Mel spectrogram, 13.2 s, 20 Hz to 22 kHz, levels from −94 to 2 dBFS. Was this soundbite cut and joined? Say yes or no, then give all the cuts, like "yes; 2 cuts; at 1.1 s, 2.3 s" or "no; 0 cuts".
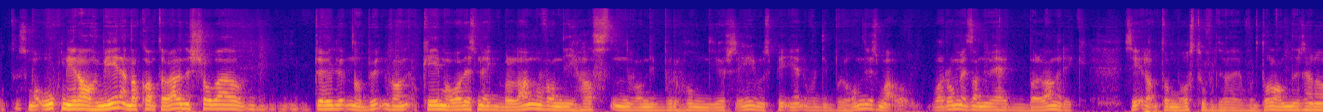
no; 0 cuts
